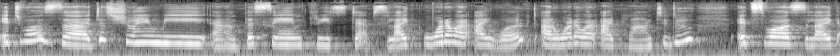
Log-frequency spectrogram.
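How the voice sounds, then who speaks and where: Speaking at a fairly slow pace with a non-native accent, a woman uses a high pitch and ordinary pitch variation. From Pakistan, rural village. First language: not English. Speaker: author and learning center owner. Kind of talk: interview. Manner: halting, many fillers.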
